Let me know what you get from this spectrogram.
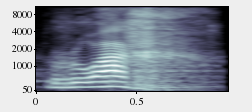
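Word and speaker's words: רוּחַ: exhaló Isaac el Roach así como suena se pronuncia la c en hebreo como J ruaj se le só y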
